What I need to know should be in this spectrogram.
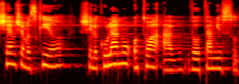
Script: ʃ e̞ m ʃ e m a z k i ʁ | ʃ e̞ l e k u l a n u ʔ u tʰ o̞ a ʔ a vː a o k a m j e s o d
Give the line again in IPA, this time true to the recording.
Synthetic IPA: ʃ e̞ m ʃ e m a z k i ʁ | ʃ e̞ l e k u l a n u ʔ o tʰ o̞ a ʔ a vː e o t a m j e s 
